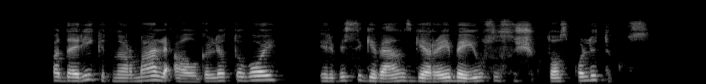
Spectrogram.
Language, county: Lithuanian, Telšiai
